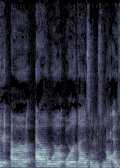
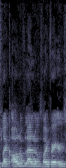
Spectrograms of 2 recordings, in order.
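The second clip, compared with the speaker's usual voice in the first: usual speaking voice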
